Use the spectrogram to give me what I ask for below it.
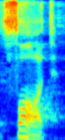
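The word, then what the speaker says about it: ص: শুরুতে আমরা শুরু করছি সদ। সদ হরফটি পুর হরফ। মোটা হরফ উচ্চারণ ক্ষেত্রে মোটা করে পড়তে হবে এবং উচ্চারণ করার সময় তিন আলিফ টেনে পড়তে হবে। আপনারা আমার সাথে বলুন সদ আবার বলুন সদ।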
